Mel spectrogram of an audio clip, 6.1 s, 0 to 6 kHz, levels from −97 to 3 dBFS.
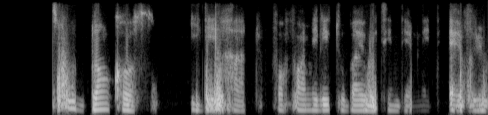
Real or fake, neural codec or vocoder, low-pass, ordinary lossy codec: real; none; 5.4 kHz; none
